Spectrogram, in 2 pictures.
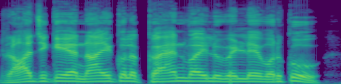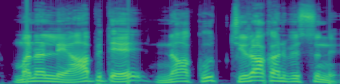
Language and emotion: Telugu, angry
